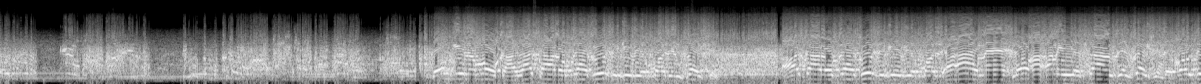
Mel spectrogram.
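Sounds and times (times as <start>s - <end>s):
choppy radio static: 0.0s - 12.0s
garbled radio voices: 0.0s - 12.0s.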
